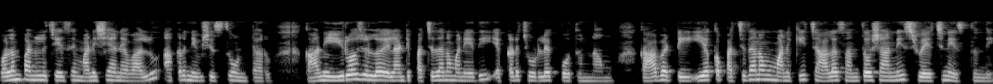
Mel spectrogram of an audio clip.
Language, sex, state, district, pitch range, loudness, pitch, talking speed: Telugu, female, Andhra Pradesh, Chittoor, 175-200 Hz, -16 LUFS, 185 Hz, 125 wpm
